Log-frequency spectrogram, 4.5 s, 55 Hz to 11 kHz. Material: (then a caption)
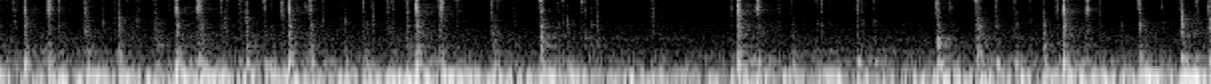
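Plastic. Both hands type rapidly with their fingertips on a white, compact plastic Logitech K380 keyboard with round keys. A dense, continuous stream of bright, short plastic key clicks rides over a steady low hum.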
